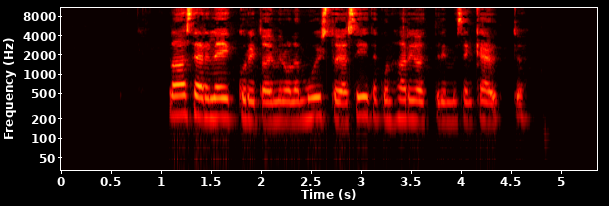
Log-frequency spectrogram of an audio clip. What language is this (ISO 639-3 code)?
fin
